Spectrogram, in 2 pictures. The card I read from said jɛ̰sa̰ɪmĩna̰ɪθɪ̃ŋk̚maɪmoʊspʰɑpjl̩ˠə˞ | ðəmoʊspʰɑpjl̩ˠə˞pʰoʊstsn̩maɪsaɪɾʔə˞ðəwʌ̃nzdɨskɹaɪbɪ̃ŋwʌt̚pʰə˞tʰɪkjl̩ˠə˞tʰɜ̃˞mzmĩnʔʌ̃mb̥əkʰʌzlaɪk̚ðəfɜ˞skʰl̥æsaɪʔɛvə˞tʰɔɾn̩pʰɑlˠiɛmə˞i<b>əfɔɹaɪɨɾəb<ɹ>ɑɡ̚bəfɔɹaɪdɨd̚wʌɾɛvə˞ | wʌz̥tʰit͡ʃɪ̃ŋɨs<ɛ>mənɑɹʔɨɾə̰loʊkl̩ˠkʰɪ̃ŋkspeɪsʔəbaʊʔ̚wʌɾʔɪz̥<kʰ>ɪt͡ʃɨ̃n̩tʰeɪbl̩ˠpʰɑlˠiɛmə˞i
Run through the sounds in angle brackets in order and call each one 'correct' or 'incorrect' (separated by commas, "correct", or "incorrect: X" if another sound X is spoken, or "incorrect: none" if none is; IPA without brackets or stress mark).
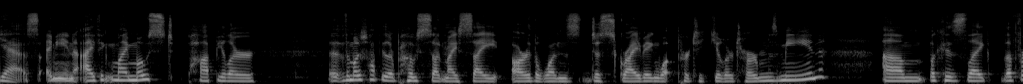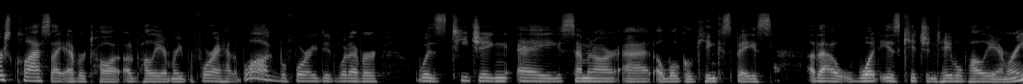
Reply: correct, incorrect: l, correct, correct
